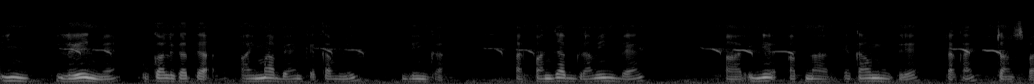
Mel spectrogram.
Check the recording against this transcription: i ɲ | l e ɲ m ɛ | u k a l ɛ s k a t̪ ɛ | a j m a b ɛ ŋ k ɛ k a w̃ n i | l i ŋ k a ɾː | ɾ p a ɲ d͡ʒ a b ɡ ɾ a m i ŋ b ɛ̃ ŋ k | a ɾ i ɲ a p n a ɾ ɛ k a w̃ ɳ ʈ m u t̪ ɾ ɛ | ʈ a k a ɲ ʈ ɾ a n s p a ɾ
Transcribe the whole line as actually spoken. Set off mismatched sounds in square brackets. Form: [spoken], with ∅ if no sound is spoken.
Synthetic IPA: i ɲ | l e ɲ m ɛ | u k a l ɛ [∅] k a t̪ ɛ | a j m a b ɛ ŋ k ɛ k a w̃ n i | l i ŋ k a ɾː | ɾ p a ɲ d͡ʒ a b ɡ ɾ a m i ŋ b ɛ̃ ŋ k | a ɾ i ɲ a p n a ɾ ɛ k a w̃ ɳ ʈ m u t̪ ɾ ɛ | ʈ a k a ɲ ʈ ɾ a n s p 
